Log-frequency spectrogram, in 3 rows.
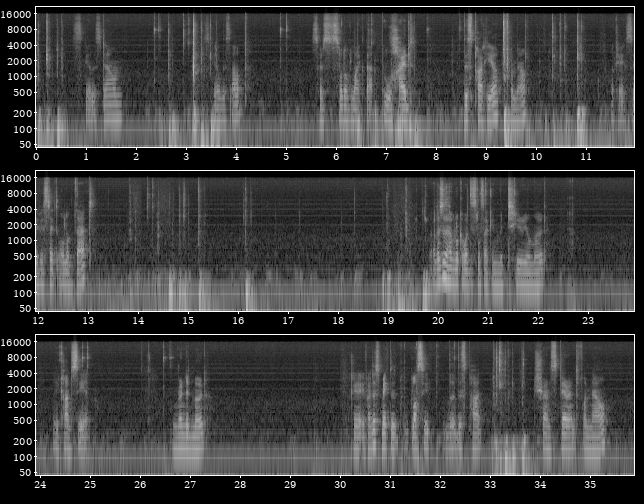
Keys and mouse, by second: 0.3 s, 2.2 click, 2.9 alt+right click, 3.4 s, 4.8 click, 6.5 alt+right click, 7.1 a, 7.7-8.3 drag, 10.7 a, 14.1 right click, 20.7 click, 21.3 click, 24.7 click, 26.4 click, 31.8 middle click, 33.3 shift+a.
